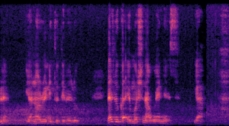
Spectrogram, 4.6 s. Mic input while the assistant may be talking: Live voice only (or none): Okay.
